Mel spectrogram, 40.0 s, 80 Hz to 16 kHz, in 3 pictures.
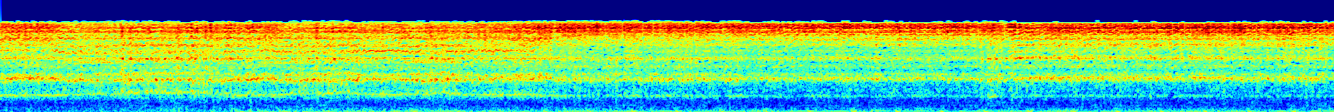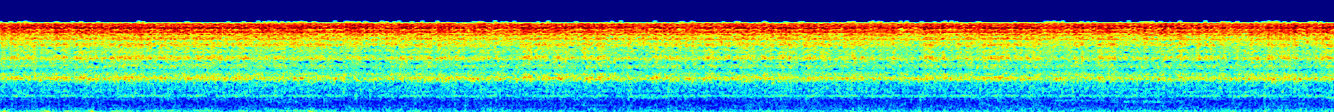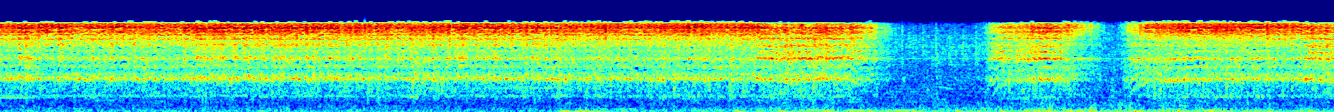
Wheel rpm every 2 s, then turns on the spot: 160, 160, 160, 160, 160, 160, 160, 160, 160, 160, 160, 160, 160, 160, 160, 160, 160, 110, 60, 140.
none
